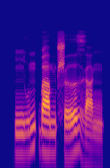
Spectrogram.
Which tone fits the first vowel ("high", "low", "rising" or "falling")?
rising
